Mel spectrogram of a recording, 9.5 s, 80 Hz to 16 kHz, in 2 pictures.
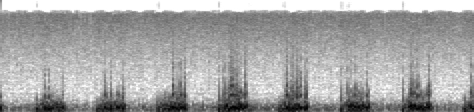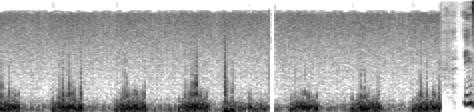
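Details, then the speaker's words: Regular heartbeat near 98 per minute from a heart auscultation lesson: a harsh, noisy murmur filling each beat, from a ventricular septal defect (interventricular communication); ventricular septal defect murmur. "como por exemplo o som causado pela abertura do septo interventricular, que a gente chama então de comunicação interventricular ou doença interventricular."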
